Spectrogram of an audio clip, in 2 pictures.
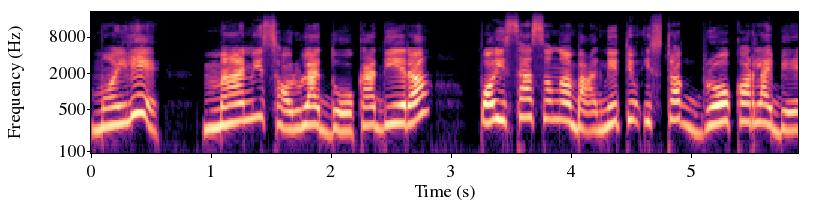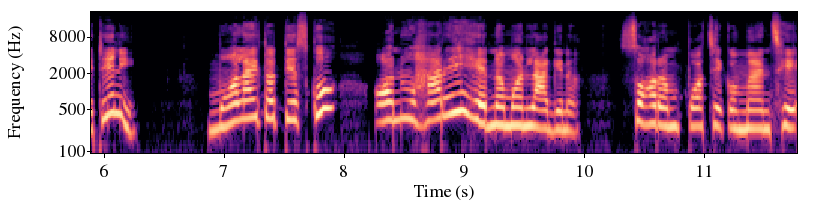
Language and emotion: Nepali, disgusted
